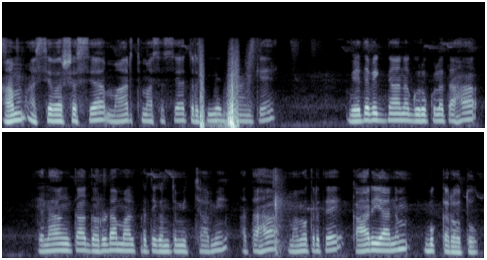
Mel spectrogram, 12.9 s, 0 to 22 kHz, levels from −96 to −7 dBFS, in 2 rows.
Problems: low volume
